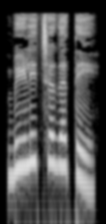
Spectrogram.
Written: ಬಿಳಿಚಗತೆ

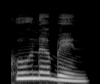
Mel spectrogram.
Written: ಕೂನಬೆನ್

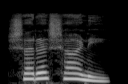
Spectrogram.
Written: ಶರಶಾಳಿ

